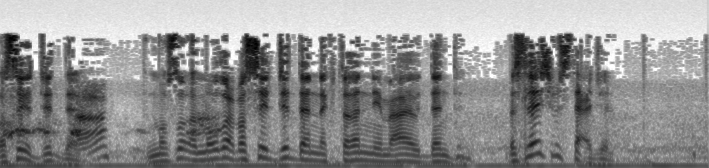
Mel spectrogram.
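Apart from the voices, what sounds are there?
car driving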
